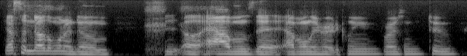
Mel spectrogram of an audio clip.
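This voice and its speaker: A man's voice: mid-range voice, little pitch movement, moderate pace, dry recording. Man, casual banter, slangy, profane, dull lo-fi sound. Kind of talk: casual chat about rap music among friends.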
